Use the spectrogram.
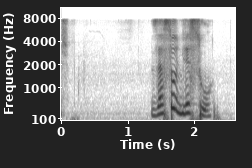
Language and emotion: Russian, positive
